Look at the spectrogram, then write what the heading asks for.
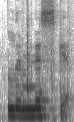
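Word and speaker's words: lemniscate: It really is pronounced limniscate, like a biscuit, in America. But anybody from biscuit. everywhere else they will make fun of you because it's the infinity symbol. Man. It's a limniscate, and I said How do they that.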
